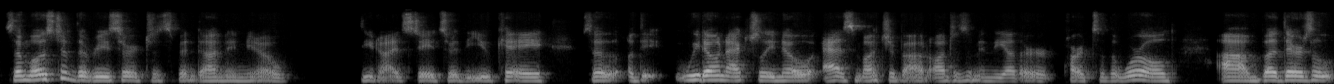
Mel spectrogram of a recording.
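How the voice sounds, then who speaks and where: A young Bangladeshi researcher answers interview questions, rambling and filling her speech with fillers and restarts. Her voice is lowish and mellow, slightly rough, with vocal fry.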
